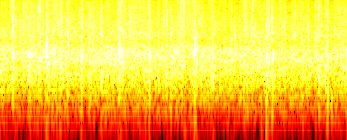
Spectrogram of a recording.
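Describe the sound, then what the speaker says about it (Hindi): Audience applause at a comedy show: dense, steady clapping from a large crowd, even and continuous throughout, with no voices rising above it. "जरा जरा तालियां दो।"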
